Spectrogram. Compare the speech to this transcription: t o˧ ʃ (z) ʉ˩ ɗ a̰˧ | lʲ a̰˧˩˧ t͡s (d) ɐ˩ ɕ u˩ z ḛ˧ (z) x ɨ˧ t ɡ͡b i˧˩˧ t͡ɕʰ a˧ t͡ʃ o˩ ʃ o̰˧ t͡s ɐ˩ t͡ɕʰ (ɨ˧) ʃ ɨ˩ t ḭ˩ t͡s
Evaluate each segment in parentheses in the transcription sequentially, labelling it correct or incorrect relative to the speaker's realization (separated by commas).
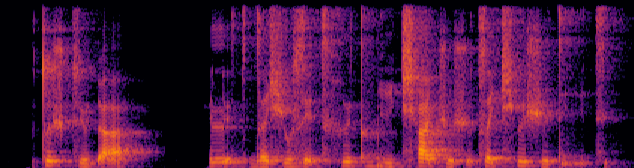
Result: incorrect, correct, incorrect, correct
